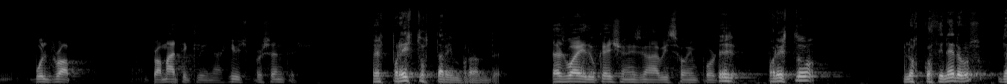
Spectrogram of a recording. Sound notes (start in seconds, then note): 4.1 speaking spanish; 8.5 speaking spanish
